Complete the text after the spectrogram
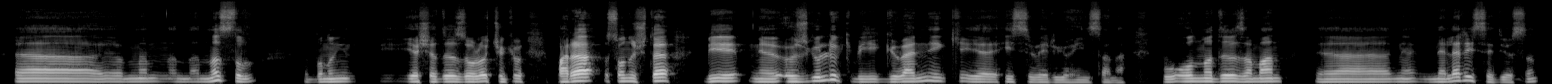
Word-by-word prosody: aaa, 135 -1 +2 0.3
n 135 +1 -5
n 135 -1 -11 0.2
n 130 +1 -7
nasıl, 150 -6 0 0.5
bunun 125 +3 -2
ya 135 0 -2 0.6
yaşadığı 130 0 +1
zorluk 130 +3 +3
çünkü 130 +1 -4 0.3
para 155 +6 +8
sonuçta 150 +2 +3 0.4
bir, 145 +2 +3
ııı, 130 +1 +1
özgürlük, 165 +11 +1
bir 125 0 -3
güvenlik, 135 +7 -1
iii, 125 -5 -2
hissi 115 -2 -6
veriyor 105 -1 -6
insana. 100 -2 -10 0.4
Bu 135 +4 0
olmadığı 140 0 +2
zaman, 135 +2 +1 0.3
ııı, 125 +1 -2
ne 130 +1 -5
neler 125 +7 -1
hissediyorsun? 125 - -5
130 Hz, 110 wpm, -22 LUFS, 125-140 Hz, 0.6 s, para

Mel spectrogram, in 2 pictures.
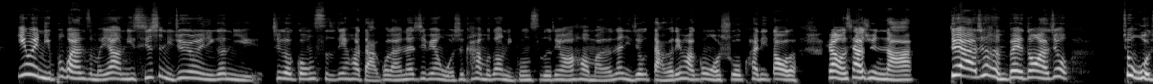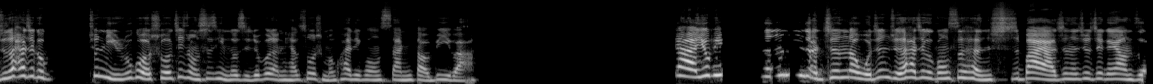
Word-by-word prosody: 因 440 +4 +5
为 450 -4 +5
你 285 -3 +2
不 350 +9 -8
管 280 -5 +3
怎 245 - -7
么 220 +1 -4
样， 270 -1 +1
你 250 0 -3
其 310 +8 -5
实 365 - -7
你 265 -6 -3
就 295 +7 -3
用 295 -3 -2
一 230 -2 -4
个 245 - -3
你 215 -1 -6
这 290 - -8
个 265 -3 -1
公 255 +2 -4
司 255 0 -10
的 215 - -12
电 255 +1 -5
话 245 -1 -4
打 180 -1 -4
过 220 - -7
来， 205 0 -4
那 235 +2 -3
这 260 +2 -8
边 250 -2 -3
我 195 - -6
是 235 +3 -8
看 265 +3 -5
不 225 - -5
到 245 0 -4
你 205 -4 -5
公 205 +2 -6
司 210 +1 -12
的 205 - -4
电 220 0 -4
话 210 - -1
号 230 -1 -4
码 190 -2 -6
的， 190 - -6
那 260 +2 -3
你 225 -5 -5
就 240 +1 -3
打 210 -4 -3
个 200 - -2
电 250 +4 -2
话 245 - +1
跟 250 +2 -5
我 215 -1 -1
说 225 0 -4
快 250 +4 -4
递 230 - -6
到 245 -1 +2
了， 215 - 0 0.3
让 310 -3 +8
我 260 - +3
下 305 +2 +8
去 290 -1 0
拿。 220 -2 +3 0.4
对 435 +1 +11
啊， 360 -4 +9
就 445 +3 +1
很 250 -9 +1
被 320 -1 +6
动 325 +1 +4
啊。 280 -3 +5
就 345 -2 -2 0.5
就 440 - +4
我 285 -5 +5
觉 255 - -2
得 365 - +4
他 395 +2 +2
这 380 - -2
个 320 - -2 0.4
就 405 - -5
你 315 -8 -1
如 240 +5 -3
果 285 -5 0
说 280 0 -3
这 340 +3 -9
种 265 -6 -4
事 260 +4 -9
情 260 -4 -5
你 - - -5
都 215 - -4
解 205 -1 -8
决 215 +2 -5
不 255 - -7
了， 235 - -5
你 205 0 -4
还 205 - -5
做 255 +4 -8
什 220 - -11
么 195 +1 -7
快 235 +1 -6
递 220 -1 -6
公 210 -1 -7
司 210 +1 -12
啊？ - - -4
你 205 +1 -4
倒 200 -3 -5
闭 215 +2 -6
吧。 190 +2 -8 2.0
对 415 - +2
呀 360 -2 +10
，UP 415 +5 +3 0.5
那 370 0 -3
真 425 -6 0
的 230 - -4
真 320 +3 -1
的， 310 -2 +3
我 235 -3 +2
真 320 +8 -4
的 325 - -4
觉 265 - -1
得 260 - +4
它 315 - +2
这 310 +1 -4
个 285 - -3
公 275 +1 -2
司 310 +2 -3
很 225 -6 0
失 220 +3 -8
败 270 0 +5
啊， 215 -2 +4
真 250 +4 -7
的 245 - -4
就 270 +2 -6
这 265 +2 -5
个 245 - -4
样 240 -2 0
子。 220 - -7
250 Hz, 355 characters per minute, -20 LUFS, 220-295 Hz, 2.0 s, 对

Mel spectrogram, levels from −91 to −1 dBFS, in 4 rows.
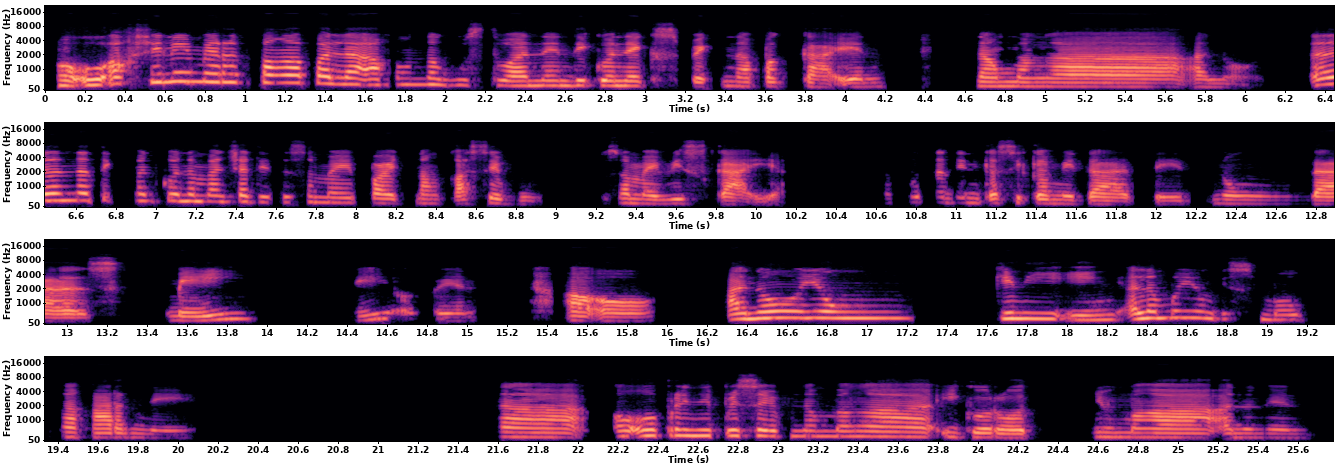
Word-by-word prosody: Oo, 255 +5 +7
actually 390 +7 +3
meron 390 -1 +4
pa 370 - +7
nga 360 0 +7
pala 330 -4 +4
akong 280 +1 -9
nagustuhan 250 -4 -1
na 230 - -2
hindi 235 +1 0
ko 235 - +3
na-expect 220 -4 -1
na 205 -2 -4
pagkain 180 -2 -2 0.5
ng 205 -1 +1
mga 195 -1 -1 0.6
ano, 170 -2 -12 0.2
and 320 +3 +5
natikman 330 -1 -3
ko 315 - 0
naman 285 -2 -2
siya 280 - +1
dito 250 -2 -8
sa 260 - -18
may 230 -1 -4
part 210 -2 0
ng 200 - -5
Kasibu 180 -2 -5 0.3
sa 215 - -6
may 190 -3 -1
Viscaya. 195 - -3 0.5
Nagpunta - - -13
din 220 -1 -12
kasi 205 - -4
kami 190 -3 -1
dati 165 0 -3 0.2
no'ng 175 -2 -8
last 165 -1 +2 0.2
May, 210 +8 -1 0.5
May, 215 +5 -8
oh, - - -12
ba - - -12
yun, - - -8 0.5
oo, 190 -2 +4 0.6
ano 260 +4 +6
yung 305 -1 +2 0.7
Kiniing 265 -6 +1
alam 295 +3 +5
mo 320 - -5
yung 310 -2 -3
smoked 230 -4 -11 0.2
na 220 - 0
karne. 210 - -2 1.5
Na, 210 -2 +1 0.2
oo, 275 +3 +3
prine-preserve 270 -2 +2
ng 250 0 -8
mga 235 -3 -1
Igorot, 195 -4 +1 0.3
yung 215 -1 -8
mga 205 -1 +1 0.3
ano 195 - -8
na - - -9
yun, - - -30
230 Hz, 150 wpm, -23 LUFS, 200-280 Hz, 1.5 s, Oo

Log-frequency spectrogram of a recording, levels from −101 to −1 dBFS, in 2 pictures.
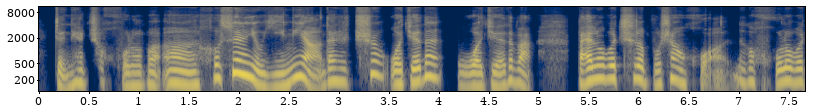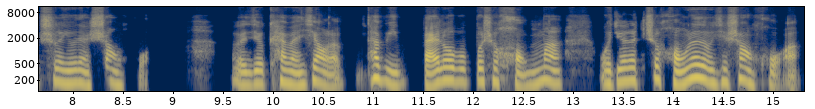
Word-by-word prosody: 整 130 - -2
天 175 +1 -3
吃 190 - -7
胡 180 - -8
萝 150 0 -2
卜， 160 +1 -1
呃， 165 -2 +1
和 235 +8 -2
虽 310 +8 +5
然 285 -3 +9
有 185 -10 +4
营 145 +4 -2
养， 235 - +4
但 195 0 +1
是 185 - -5
吃 290 - 0 0.2
我 170 - +3
觉 185 +3 +3
得 250 -1 +2
我 150 0 0
觉 150 0 -2
得 205 - 0
吧， 175 -7 0 0.4
白 - - +5
萝 225 +3 +5
卜 225 - +5
吃 225 +1 -1
了 210 - +4
不 165 -1 -6
上 195 -2 0
火， - - -7
那 195 -5 -9
个 190 - -4
胡 180 -1 -5
萝 195 - +4
卜 185 0 0
吃 195 - -3
了 180 - -1
有 170 +1 -1
点 170 -3 -2
上 170 -1 -2
火。 - - -18 0.8
我 155 - -2
就 170 +2 -1
开 185 - -1
玩 160 -2 0
笑 175 +1 +2
了， 140 - -3 0.2
它 230 - +3
比 165 -6 -4 0.2
白 150 0 +6
萝 205 +3 +3
卜 190 -1 -4
不 190 +1 -3
是 185 0 -2
红 145 -4 -2
吗？ 180 +1 0 0.3
我 170 - -3
觉 185 +4 -1
得 200 - +1
吃 220 +2 -2
红 180 -3 +1
的 235 - +5
东 190 -5 +1
西 185 - -6
上 195 -1 0
火。 - - -6
180 Hz, 265 characters per minute, -23 LUFS, 160-200 Hz, 0.8 s, 然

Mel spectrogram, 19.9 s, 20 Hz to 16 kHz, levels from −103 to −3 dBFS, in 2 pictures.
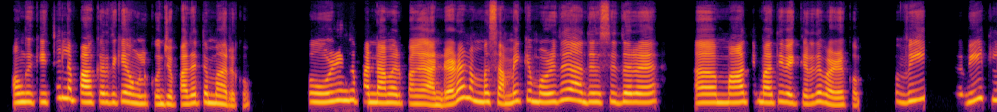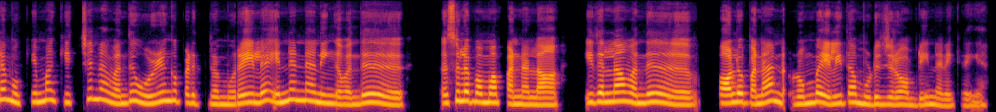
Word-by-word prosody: அவங்க 265 +1 +3
கிச்சன 360 +8 -1
பாக்கறதுக்கே 260 0 +2
அவங்களுக்கு 220 -3 -1
கொஞ்சம் 210 -1 -1
பதட்டமா 235 +2 +1
இருக்கும். 170 +2 -9 0.5
அப்போ 270 - -5
ஒழுங்கு 305 +3 +2
பண்ணாம 250 -1 +3
இருப்பாங்க. 220 -2 -1
அன்றாடம் 205 - +3
நம்ம 275 -4 +2
சமைக்கும்பொழுது 270 +4 0
அது 265 -1 0 0.2
சிதற 265 0 +1 0.6
அ - - +4 0.3
மாத்தி 260 +1 +3
மாத்தி 250 +2 0
வைக்கிறது 225 +2 -2
வழக்கம். 190 -2 -2 0.5
வீட் 335 +5 -1 0.4
வீட்ல 335 +1 -2
முக்கியமா 265 +5 -2
கிச்சன 330 +6 -4
வந்து 225 +6 -1
ஒழுங்குபடுத்துற 245 -4 -2
முறையில 245 +6 +1 0.2
என்னென்ன 305 +2 +1
நீங்க 230 -3 -1
வந்து 205 +6 0 0.9
சுலபமா 270 -4 +3
பண்ணலாம்? 195 -2 +1 0.4
இதெல்லாம் 275 +2 +2
வந்து 245 +2 +1 0.6
ஃபாலோ 240 +3 +4
பண்ணா 230 +5 +1 0.3
ரொம்ப 230 +5 0
எளிதா 230 +4 -1
முடிஞ்சிரும் 200 -1 -2
அப்டின்னு 185 +1 -4
நினைக்கிறீங்க? 170 0 -9
250 Hz, 125 wpm, -20 LUFS, 215-275 Hz, 0.9 s, அ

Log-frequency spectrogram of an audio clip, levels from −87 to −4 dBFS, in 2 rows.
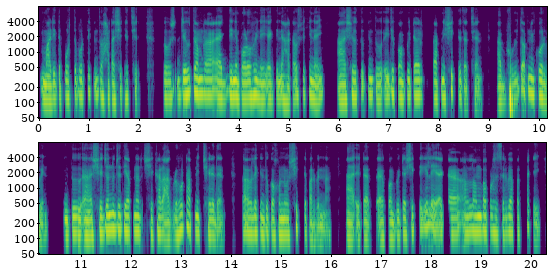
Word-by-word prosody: মাটিতে 110 +2 +1
পড়তে, 130 -2 -3
পড়তে 140 +3 -2
কিন্তু 145 - -3
হাঁটা 120 -1 -2
শিখেছি। 130 -1 -7 0.5
তো - - -3 0.3
যেহেতু 145 +3 +4
আমরা 145 -1 +4 0.3
একদিনে 135 +2 +5
বড় 125 0 +4
হই 140 - +5
নাই, 120 0 +2
একদিনে 120 -1 0
হাঁটাও 105 - -2
শিখি 140 0 -2
নাই। 110 - +1 0.4
আ - - +3 0.2
সেহেতু 130 0 0
কিন্তু 140 -4 0 0.2
এই - - +3
যে 150 - +2
কম্পিউটারটা 140 +1 0
আপনি 135 - +1
শিখতে - - -3
চাচ্ছেন। - - -6 0.4
আর 110 - +2
ভুল 115 +1 +6
তো - - 0
আপনি 160 -2 +2
করবেন। 125 -6 +1 0.3
কিন্তু 120 +3 +2 0.2
অ্যা 120 - +4 0.2
সেজন্য 145 +3 +5
যদি 145 0 +2
আপনার 140 0 +2 0.2
শেখার 130 +2 -1
আগ্রহটা 125 - -1
আপনি 140 - +1
ছেড়ে 120 -1 +1
দেন - - -5 0.4
তাহলে 130 +1 +2
কিন্তু 130 -2 0
কখনো 120 0 +3 0.2
শিখতে 155 -5 -4
পারবেন 90 -2 -3
না। - - -11 0.4
আ - - +3 0.2
এটা 110 +2 -2 0.3
আ - - +1
কম্পিউটার 115 +3 -1
শিখতে 140 - -4
গেলে 90 +1 +2 0.2
একটা 135 - -5 0.3
আ - - 0
লম্বা 140 0 +5
প্রসেস 135 -2 -2
এর 130 - -2
ব্যাপার 130 -1 -2
থাকেই। - - -7
130 Hz, 175 wpm, -22 LUFS, 120-140 Hz, 0.5 s, ভুল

